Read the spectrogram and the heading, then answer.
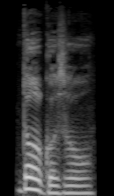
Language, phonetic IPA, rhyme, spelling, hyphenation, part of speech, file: Hungarian, [ˈdolɡozoː], -zoː, dolgozó, dol‧go‧zó, verb / noun, Hu-dolgozó.ogg
- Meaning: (verb) present participle of dolgozik; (noun) employee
